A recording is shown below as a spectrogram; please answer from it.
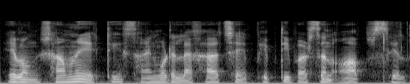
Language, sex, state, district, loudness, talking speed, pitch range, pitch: Bengali, male, West Bengal, Cooch Behar, -18 LUFS, 160 wpm, 100-110 Hz, 105 Hz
